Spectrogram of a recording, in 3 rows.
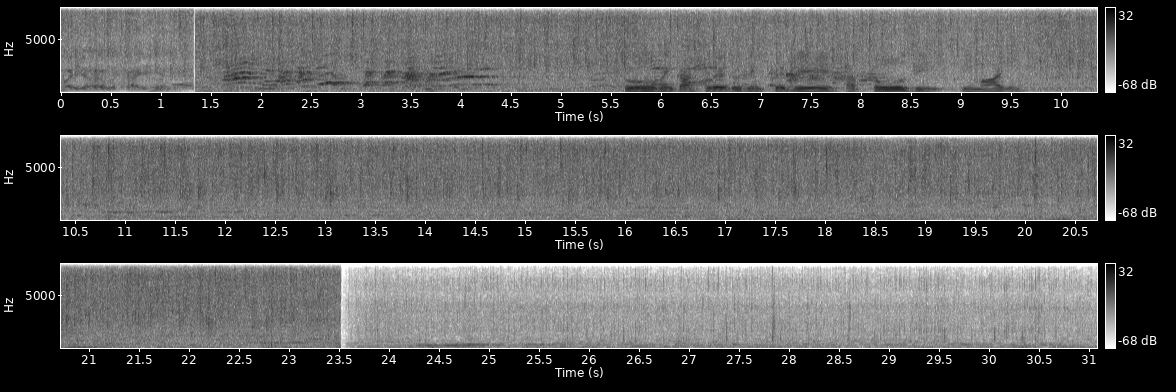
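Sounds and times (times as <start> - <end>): heavy rain on a tile roof: 0.0 - 31.0.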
